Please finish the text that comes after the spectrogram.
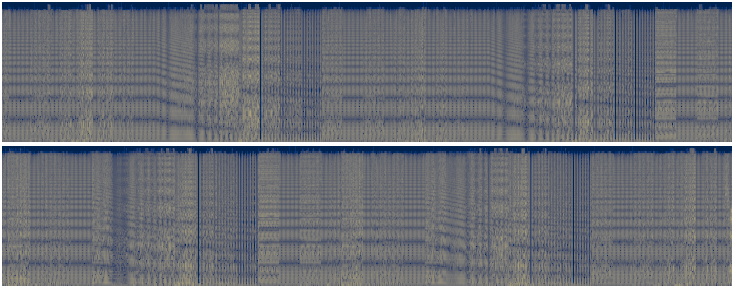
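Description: A Game Boy chiptune intro composed in GB Studio plays loud and continuous, with buzzy square-wave melody and sweeping pitch runs over hissy noise-channel percussion, repeating in roughly five-second phrases with no voices.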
